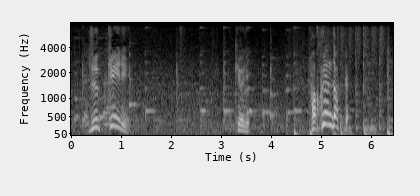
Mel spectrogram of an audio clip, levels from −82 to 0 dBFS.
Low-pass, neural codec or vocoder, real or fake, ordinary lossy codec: 7.2 kHz; none; real; none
